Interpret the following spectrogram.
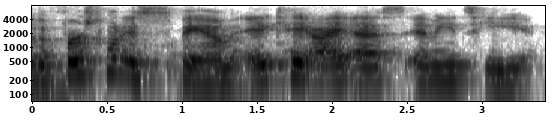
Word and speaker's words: Akismet: So the first one is Spam, A-K-I-S-M-E-T, Akismet, I believe is how you say it.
